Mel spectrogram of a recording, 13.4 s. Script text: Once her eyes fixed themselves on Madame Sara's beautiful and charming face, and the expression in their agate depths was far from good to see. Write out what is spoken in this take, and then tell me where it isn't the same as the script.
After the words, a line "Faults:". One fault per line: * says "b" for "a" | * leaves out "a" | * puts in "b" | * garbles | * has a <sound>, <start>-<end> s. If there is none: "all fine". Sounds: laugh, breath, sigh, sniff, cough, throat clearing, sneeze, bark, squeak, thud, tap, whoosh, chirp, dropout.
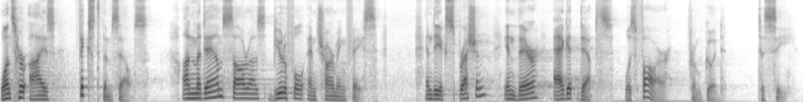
Once her eyes fixed themselves on Madame Sara's beautiful and charming face, and the expression in their agate depths was far from good to see.
Faults:
all fine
